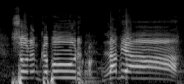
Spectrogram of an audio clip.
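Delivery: bright, loud, high-pitched send-off; excited. Real, not acted. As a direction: call it out with a big grin. Host's loud warm sign-off to guest.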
